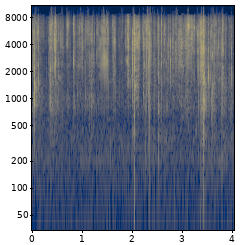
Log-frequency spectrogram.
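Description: Foil trading-card pack wrapper being torn open and crinkled by hand: irregular crackling and tearing.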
